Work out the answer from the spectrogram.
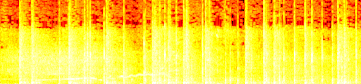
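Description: A dense fireworks barrage: shells bursting in quick succession with rapid bangs and crackling over a continuous low rumble. A whistle rises in pitch about half a second in.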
